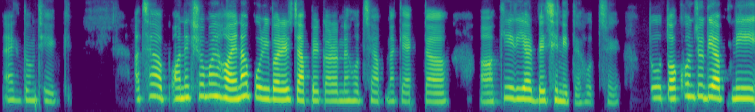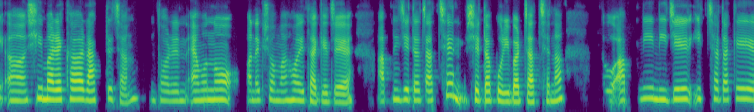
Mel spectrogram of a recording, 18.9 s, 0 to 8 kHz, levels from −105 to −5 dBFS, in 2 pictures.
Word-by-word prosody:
একদম 220 Hz, 0 st, -10 dB
ঠিক। 200 Hz, -3 st, -12 dB, 1.0 s
আচ্ছা 270 Hz, +6 st, -4 dB, 0.3 s
অনেক 270 Hz, +1 st, +2 dB
সময় 310 Hz, 0 st, +2 dB
হয় 240 Hz, -1 st, +9 dB
না -, -, +10 dB
পরিবারের 240 Hz, -3 st, +4 dB
চাপের 210 Hz, 0 st, +3 dB
কারণে 205 Hz, 0 st, -3 dB
হচ্ছে 205 Hz, +1 st, -9 dB
আপনাকে 200 Hz, 0 st, -13 dB
একটা 195 Hz, +1 st, -6 dB, 0.6 s
আ -, -, -2 dB, 0.2 s
কেরিয়ার 250 Hz, -2 st, +2 dB
বেছে 215 Hz, +2 st, +2 dB
নিতে 185 Hz, -4 st, -7 dB
হচ্ছে। 180 Hz, 0 st, -13 dB, 0.5 s
তো 265 Hz, -, -5 dB, 0.2 s
তখন 255 Hz, +5 st, +3 dB
যদি 285 Hz, -1 st, +3 dB
আপনি 255 Hz, 0 st, -1 dB, 0.3 s
আ -, -, -1 dB, 0.2 s
সীমারেখা 240 Hz, -1 st, +3 dB, 0.2 s
রাখতে 215 Hz, +3 st, -3 dB
চান, 170 Hz, 0 st, -7 dB, 0.4 s
ধরেন 205 Hz, -1 st, -6 dB, 0.2 s
এমনও 230 Hz, +1 st, -1 dB
ও -, -, -6 dB, 0.2 s
অনেক 215 Hz, 0 st, -4 dB
সময় 215 Hz, -2 st, -4 dB
হয়ে 220 Hz, -1 st, -1 dB
থাকে 190 Hz, 0 st, -1 dB
যে 180 Hz, -1 st, +2 dB, 0.5 s
আপনি 200 Hz, +4 st, -7 dB
যেটা 230 Hz, -1 st, 0 dB
চাচ্ছেন, 215 Hz, +10 st, 0 dB, 0.2 s
সেটা 210 Hz, -2 st, +1 dB
পরিবার 190 Hz, -2 st, +2 dB
চাচ্ছে 185 Hz, +1 st, +1 dB
না। 220 Hz, -, +1 dB, 0.5 s
তো -, -, -12 dB, 0.2 s
আপনি 240 Hz, +3 st, -10 dB, 0.2 s
নিজের 240 Hz, +2 st, +2 dB, 0.2 s
ইচ্ছাটাকে 240 Hz, 0 st, -4 dB
225 Hz, 145 wpm, -19 LUFS, 205-245 Hz, 1.0 s, না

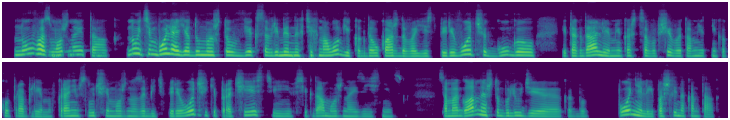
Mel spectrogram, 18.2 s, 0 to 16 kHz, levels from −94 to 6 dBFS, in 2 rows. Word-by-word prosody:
Ну, 265 Hz, +7 st, +1 dB
возможно, 245 Hz, -3 st, +4 dB
и -, -, -2 dB
так. 180 Hz, -6 st, -4 dB, 0.2 s
Ну 305 Hz, +6 st, +3 dB
и 320 Hz, -, +3 dB
тем 275 Hz, 0 st, 0 dB
более, 290 Hz, 0 st, +8 dB
я 235 Hz, 0 st, +5 dB
думаю, 230 Hz, 0 st, +4 dB
что 220 Hz, +1 st, +1 dB
в 195 Hz, -, -5 dB
век 220 Hz, +4 st, 0 dB
современных 205 Hz, -1 st, +2 dB
технологий, 205 Hz, +2 st, +1 dB
когда 170 Hz, +1 st, -2 dB
у 180 Hz, -, -2 dB
каждого 165 Hz, -3 st, +2 dB
есть 160 Hz, 0 st, -4 dB
переводчик, 210 Hz, +5 st, +2 dB
"Гугл" 210 Hz, +3 st, +1 dB, 0.3 s
и -, -, -7 dB
так 175 Hz, 0 st, 0 dB
далее, 200 Hz, 0 st, +5 dB
мне 175 Hz, 0 st, -4 dB
кажется, 180 Hz, 0 st, -4 dB
вообще 170 Hz, +5 st, -3 dB
в 175 Hz, -, -6 dB
этом 170 Hz, 0 st, -4 dB
нет 175 Hz, -1 st, -7 dB
никакой 165 Hz, +1 st, -9 dB
проблемы. 150 Hz, -3 st, -7 dB
В -, -, -33 dB
крайнем 170 Hz, +1 st, -2 dB
случае, 175 Hz, -1 st, -7 dB
можно 160 Hz, -1 st, -7 dB
забить 155 Hz, -1 st, -9 dB
в -, -, -46 dB
переводчике, 200 Hz, +5 st, -2 dB
прочесть 220 Hz, +9 st, -5 dB
и 155 Hz, -1 st, -10 dB
всегда 155 Hz, +3 st, -6 dB
можно 155 Hz, -2 st, -8 dB
изъясниться. 140 Hz, -1 st, -16 dB, 0.4 s
Самое 170 Hz, +2 st, -1 dB
главное, 225 Hz, +6 st, +4 dB
чтобы 180 Hz, -3 st, -5 dB
люди 160 Hz, -5 st, -4 dB
как 145 Hz, -, -15 dB
бы 145 Hz, -, -14 dB, 0.4 s
поняли 225 Hz, -, +3 dB
и -, -, -8 dB
пошли 160 Hz, +6 st, -3 dB
на 170 Hz, -2 st, -4 dB
контакт. 155 Hz, -5 st, -9 dB
180 Hz, 180 wpm, -25 LUFS, 160-220 Hz, 0.4 s, более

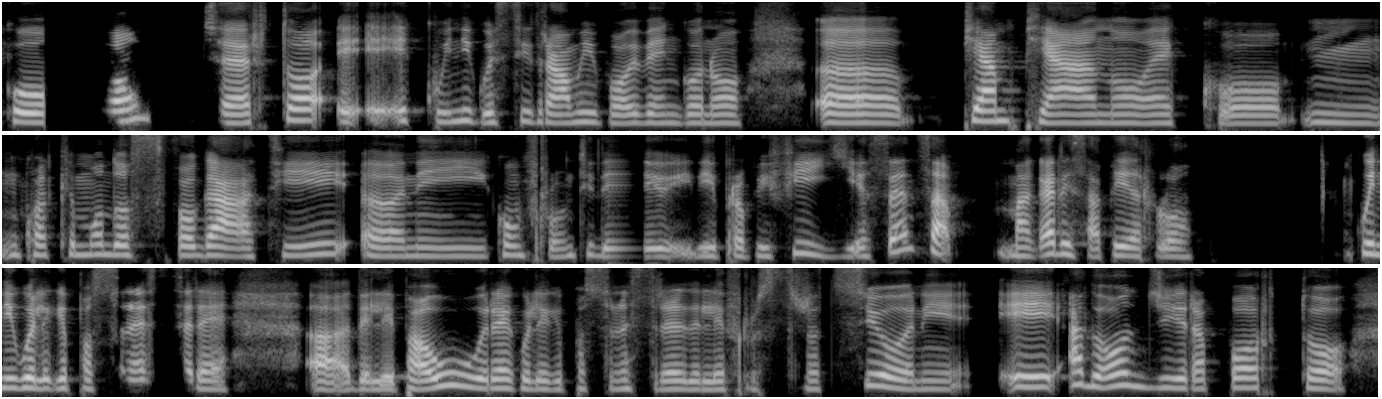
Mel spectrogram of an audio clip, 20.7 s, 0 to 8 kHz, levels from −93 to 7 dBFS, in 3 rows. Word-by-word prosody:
conto 215 Hz, -2 st, +5 dB, 0.7 s
certo 255 Hz, -, +3 dB
e 465 Hz, +2 st, +1 dB
e -, -, -1 dB
e 245 Hz, -, -2 dB
quindi 230 Hz, +2 st, -5 dB
questi 215 Hz, +1 st, -4 dB
traumi 215 Hz, 0 st, +2 dB
poi 195 Hz, 0 st, -1 dB
vengono 195 Hz, -1 st, -3 dB, 0.4 s
uhm 200 Hz, -2 st, +5 dB, 0.3 s
pian 240 Hz, -2 st, +5 dB
piano, 200 Hz, -2 st, +2 dB
ecco, 190 Hz, -1 st, -4 dB
mhmm 200 Hz, -3 st, -10 dB
in 220 Hz, -, -8 dB
qualche 230 Hz, +1 st, -5 dB
modo 225 Hz, 0 st, -1 dB
sfogati 210 Hz, +2 st, +2 dB
uhm 195 Hz, -4 st, +1 dB
nei 190 Hz, -1 st, -6 dB
confronti 210 Hz, -1 st, -7 dB
dei 365 Hz, -1 st, -5 dB
dei 195 Hz, 0 st, -4 dB
propri 195 Hz, +1 st, -5 dB
figli 205 Hz, -6 st, -6 dB
e -, -, -4 dB
senza 300 Hz, -, +3 dB, 0.3 s
magari 220 Hz, +5 st, +3 dB
saperlo. 190 Hz, -5 st, -2 dB, 0.8 s
Quindi 245 Hz, -4 st, +4 dB
quelle 220 Hz, -2 st, +5 dB
che 215 Hz, -, +1 dB
possono 205 Hz, 0 st, 0 dB
essere 200 Hz, -1 st, -2 dB, 0.4 s
uhm -, -, +5 dB
delle -, -, 0 dB
paure, 220 Hz, -6 st, +4 dB
quelle 195 Hz, -1 st, -3 dB
che 190 Hz, -, -9 dB
possono 200 Hz, 0 st, -6 dB
essere 190 Hz, -1 st, -1 dB
delle 185 Hz, 0 st, -2 dB
frustrazioni 195 Hz, +1 st, -2 dB
e 485 Hz, 0 st, +5 dB
ad 295 Hz, -3 st, +2 dB
oggi 245 Hz, -2 st, +1 dB
il 215 Hz, -, +1 dB
rapporto 205 Hz, -1 st, -1 dB
210 Hz, 140 wpm, -25 LUFS, 195-235 Hz, 0.8 s, conto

